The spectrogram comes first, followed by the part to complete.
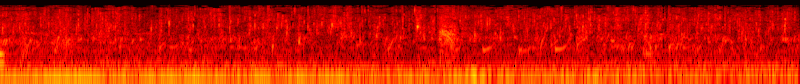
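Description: Steady running, trickling water with a low rumble underneath.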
